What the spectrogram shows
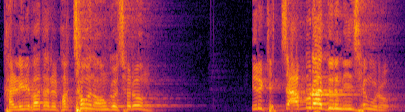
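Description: A middle-aged man preaching a sermon as pastor, animated and joking, acting out quoted voices. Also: very high-pitched, quick pace, vocal fry. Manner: animated, acts out quoted voices and jokes with the congregation.

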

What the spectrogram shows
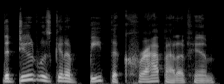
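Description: A man's voice: mid-range voice, sing-song, fairly quick, no room sound, studio quality. A man co-hosting a casual movie discussion, talking in rambling, self-interrupting bursts. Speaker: podcast co-host.

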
